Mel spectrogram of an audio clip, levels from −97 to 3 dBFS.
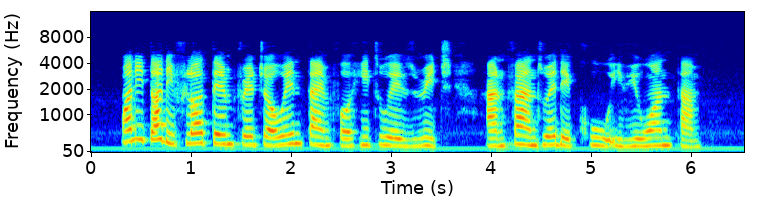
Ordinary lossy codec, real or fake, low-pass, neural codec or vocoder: none; real; 7.2 kHz; none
